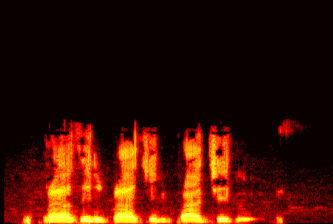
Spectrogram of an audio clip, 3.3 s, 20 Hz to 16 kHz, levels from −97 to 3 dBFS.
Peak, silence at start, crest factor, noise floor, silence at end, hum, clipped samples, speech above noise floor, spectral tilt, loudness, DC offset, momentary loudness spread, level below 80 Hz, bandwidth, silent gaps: 0 dBFS; 0.25 s; 16 dB; -66 dBFS; 0.5 s; none; under 0.1%; 53 dB; -4.5 dB/octave; -15 LUFS; under 0.1%; 11 LU; -54 dBFS; 7.2 kHz; none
